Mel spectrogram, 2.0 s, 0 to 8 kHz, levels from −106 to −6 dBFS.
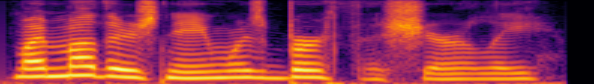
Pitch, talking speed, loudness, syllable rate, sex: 230 Hz, 180 wpm, -17 LUFS, 5.0 syllables/s, female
